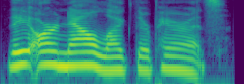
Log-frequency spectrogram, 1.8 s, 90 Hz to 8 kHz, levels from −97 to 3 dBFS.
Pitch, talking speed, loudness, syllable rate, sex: 220 Hz, 195 wpm, -14 LUFS, 5.0 syllables/s, female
